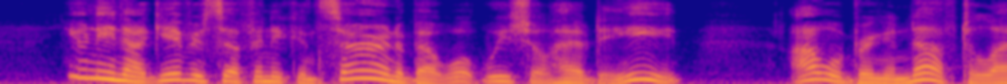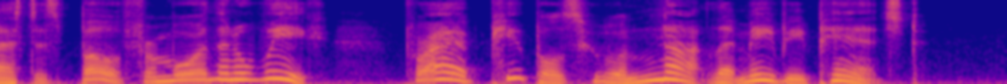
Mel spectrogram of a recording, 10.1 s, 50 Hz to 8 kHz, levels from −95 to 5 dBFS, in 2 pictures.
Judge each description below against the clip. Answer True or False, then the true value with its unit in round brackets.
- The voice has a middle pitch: True (165 Hz)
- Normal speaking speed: False (225 wpm)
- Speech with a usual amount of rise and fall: False (8.2 semitones)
